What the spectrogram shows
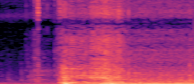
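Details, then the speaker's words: Mitsubishi Lancer GLXi that would only start by push-starting: after replacing the faulty starter (earlier grinding metal noise), a faint click and the petrol engine fires at once into a steady idle. "Nakakita niyo mga bossing? Isang pitik lang mga boss umandar na kaagad yung makina niya."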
